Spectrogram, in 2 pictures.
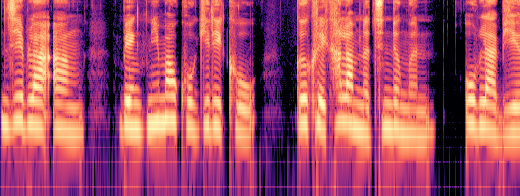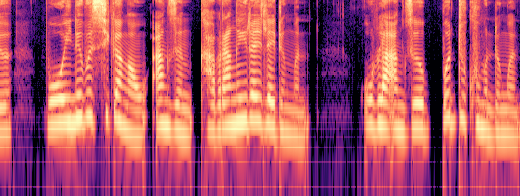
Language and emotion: Bodo, sad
